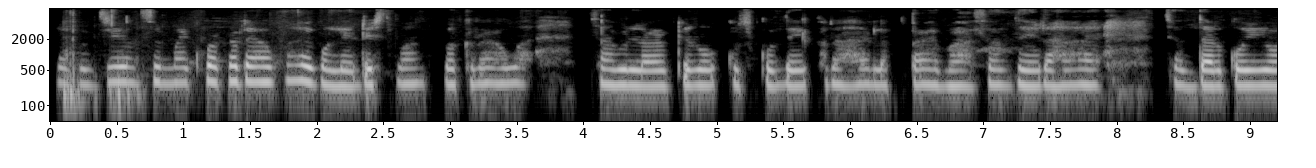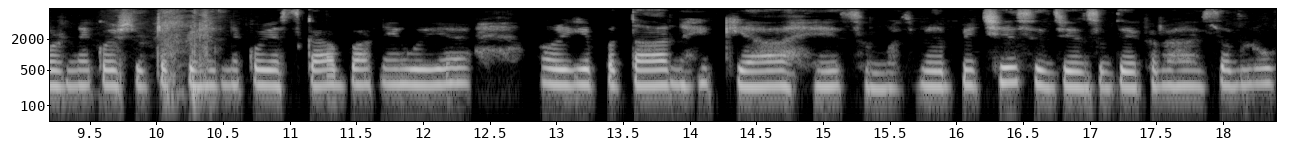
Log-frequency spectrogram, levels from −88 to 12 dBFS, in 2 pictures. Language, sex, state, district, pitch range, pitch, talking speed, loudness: Hindi, female, Bihar, Lakhisarai, 245-270 Hz, 255 Hz, 190 wpm, -20 LUFS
